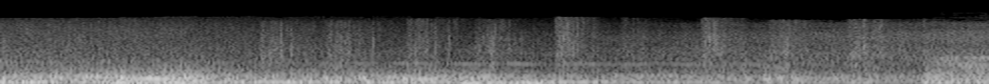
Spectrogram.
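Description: Footsteps crunch on a forest path.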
